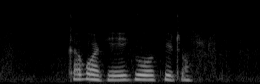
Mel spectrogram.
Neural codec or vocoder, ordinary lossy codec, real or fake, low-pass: none; MP3, 48 kbps; real; 14.4 kHz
